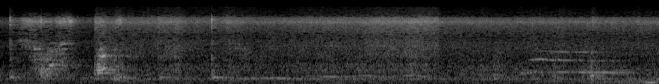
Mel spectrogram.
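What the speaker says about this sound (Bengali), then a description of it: "এখন আমরা মশলাটাকে কিছুক্ষণ কষিয়ে নেব, তেল ছাড়া পর্যন্ত" Spice paste fries in oil while being stirred for a Bengali turnip curry made with chicken feet and heads, giving a steady close sizzling hiss with a few stirring scrapes near the start.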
